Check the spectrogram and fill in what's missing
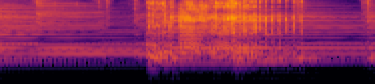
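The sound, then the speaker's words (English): A truck starts up with a loud, buzzy fart-like blat, a steady low drone that swells into a rough, sputtering burst before settling back, heard alone without any talking. “It makes a fart noise when you start it up.”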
